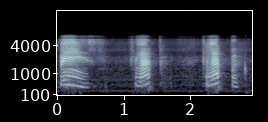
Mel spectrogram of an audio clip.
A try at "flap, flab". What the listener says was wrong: Make it longer. So flap, flab.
